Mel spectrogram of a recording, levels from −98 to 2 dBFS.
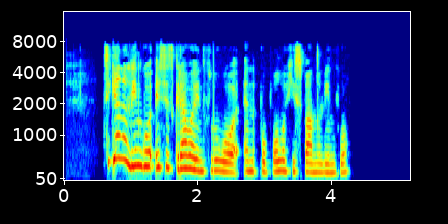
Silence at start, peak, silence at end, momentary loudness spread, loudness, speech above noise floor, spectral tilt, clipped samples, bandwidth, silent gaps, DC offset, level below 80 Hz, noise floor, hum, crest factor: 0.6 s; -2 dBFS; 0.95 s; 12 LU; -18 LUFS; 37 dB; -5 dB/octave; under 0.1%; 7.8 kHz; none; under 0.1%; -64 dBFS; -54 dBFS; none; 16 dB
